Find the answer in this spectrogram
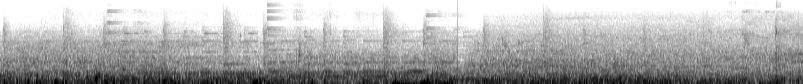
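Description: Background music with held notes over low road and traffic noise, dropping out briefly a little before six seconds in.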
